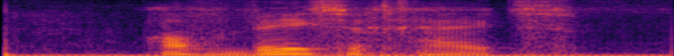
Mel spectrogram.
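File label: "afwezigheid", Dutch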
